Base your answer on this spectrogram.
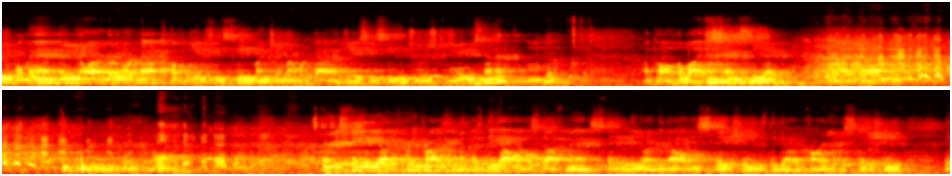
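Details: Man, former record producer, with incurable spasmodic dysphonia developed at the height of his career, progressively worsening until voice was lost, unhelped by vocal coaches or doctors, still audible; spasmodic dysphonia.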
